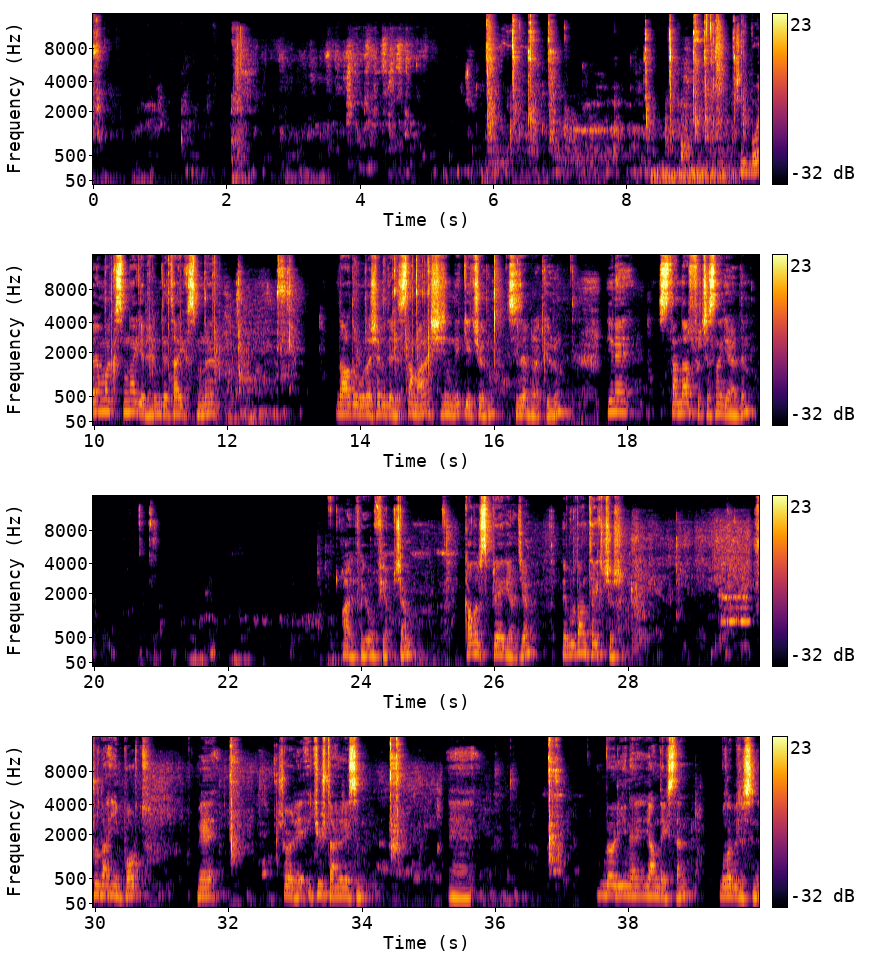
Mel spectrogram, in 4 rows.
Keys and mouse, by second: 6.2 right click, 8.4 right click.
